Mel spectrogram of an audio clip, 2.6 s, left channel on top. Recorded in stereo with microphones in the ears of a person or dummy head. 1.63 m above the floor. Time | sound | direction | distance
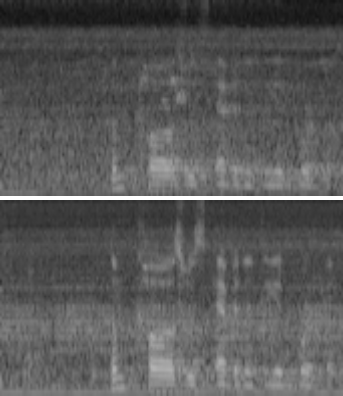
0.8 | a man speaking | 75° right (ahead or behind) | 1.3 m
